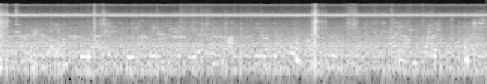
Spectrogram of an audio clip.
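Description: Faint, steady, high-pitched trill of crickets, with a few light clicks and knocks of goods handled on shelves, the sharpest about two and a half seconds in.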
